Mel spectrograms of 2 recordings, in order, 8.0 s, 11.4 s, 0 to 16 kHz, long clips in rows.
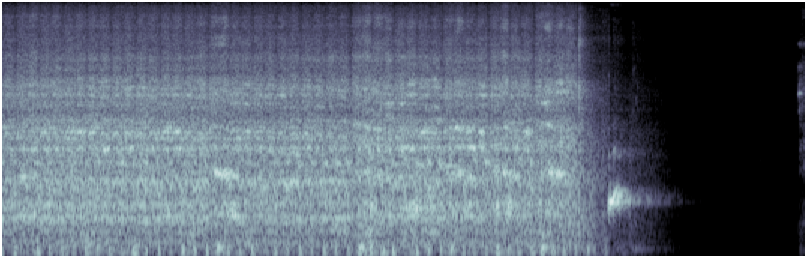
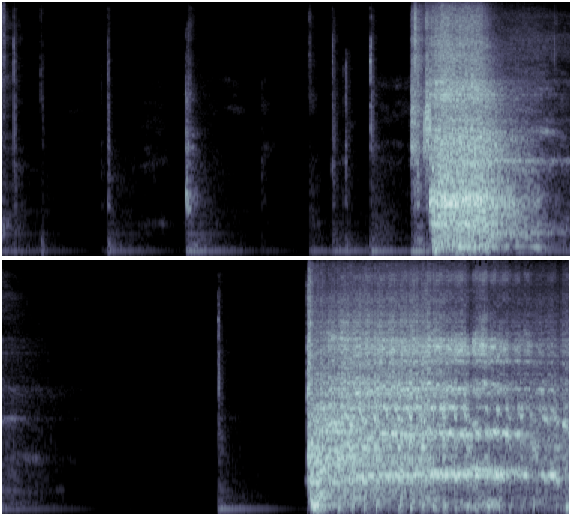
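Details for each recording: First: Ford 7000 diesel tractor with suspected timing problem, possibly 180° off, after front cover checked and injector lines loosened; starter cranks harshly and evenly six seconds without catching, then drops out; hard starting, cranking without firing. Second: Ford 7000 diesel tractor after timing correction (timing was the no-start cause): short crank that dies, then a firm catch into a steady, continuous diesel run with no misses; runs really good, normal start and run.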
